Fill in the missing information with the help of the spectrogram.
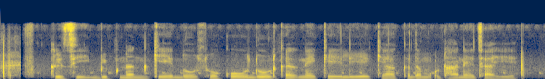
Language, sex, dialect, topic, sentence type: Hindi, male, Marwari Dhudhari, agriculture, question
